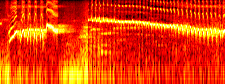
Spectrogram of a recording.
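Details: Medan-type white-rumped shama singing strongly, used as a lure for other birds: quick rising whistled notes, a brief noisy pause, then a long fast trill that slides gradually downward.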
